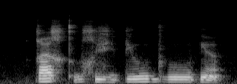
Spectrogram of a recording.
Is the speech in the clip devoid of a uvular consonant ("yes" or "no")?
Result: no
